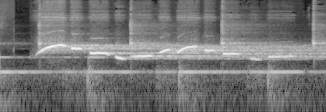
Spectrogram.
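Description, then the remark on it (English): Someone whistles a lilting, old-fashioned song in the middle of the night, the clear pure notes gliding up and down in a continuous tune over a faint steady hum, with no talking. “And I'm laying there, I'm looking at the ceiling, and I can hear somebody whistling a song. It was an old-timey whistle, like a...”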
